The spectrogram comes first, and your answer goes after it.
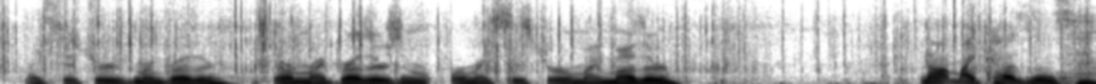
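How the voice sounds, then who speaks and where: The talk runs at a fairly quick pace, broken by long, frequent pauses, over noticeable background noise. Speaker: video blogger. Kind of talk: casual vlog monologue. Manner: halting.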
